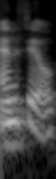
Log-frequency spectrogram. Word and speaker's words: Enfield: wearing the shirt, Royal, is it Enfield or Onfield? I actually don't know how to say it. How dare you? Enfield.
